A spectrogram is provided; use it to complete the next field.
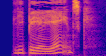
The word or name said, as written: liberisk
